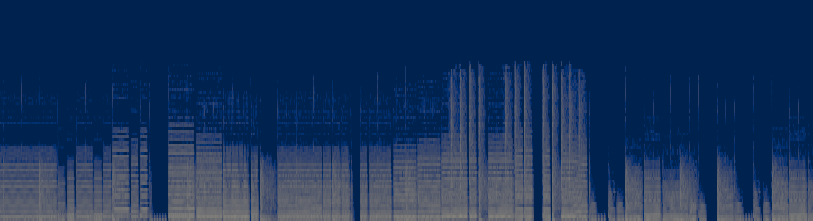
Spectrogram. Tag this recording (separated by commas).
Soundtrack music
